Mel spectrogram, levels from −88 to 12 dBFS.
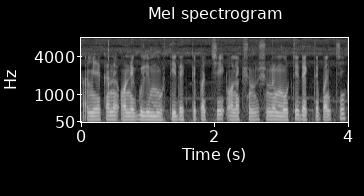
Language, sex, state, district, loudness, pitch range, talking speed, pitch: Bengali, male, Assam, Hailakandi, -18 LUFS, 120-130 Hz, 180 wpm, 125 Hz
